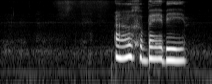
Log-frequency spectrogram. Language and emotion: Russian, neutral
